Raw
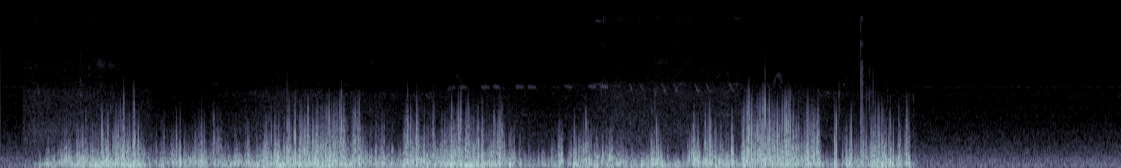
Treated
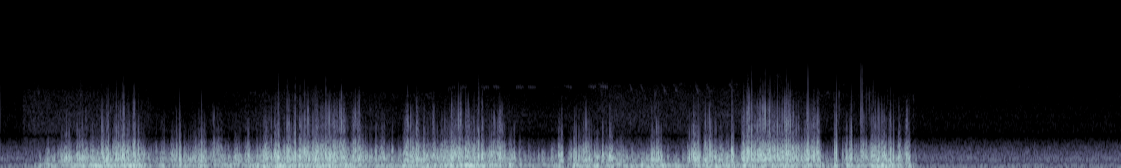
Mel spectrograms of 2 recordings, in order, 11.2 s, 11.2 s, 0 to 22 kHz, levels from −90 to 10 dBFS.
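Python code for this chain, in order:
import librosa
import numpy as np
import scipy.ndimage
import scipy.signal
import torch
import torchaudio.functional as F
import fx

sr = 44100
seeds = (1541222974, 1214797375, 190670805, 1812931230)

p1 = scipy.signal.sosfilt(scipy.signal.butter(2, 1200.0, 'lowpass', fs=sr, output='sos'), x)
p2 = fx.fixed_phaser(p1, sr, hz=320.0, stages=4)
p3 = 10.0 ** (-20.5 / 20.0) * np.tanh(p2 / 10.0 ** (-20.5 / 20.0))
p4 = p2 + (p3 * librosa.db_to_amplitude(-10.5))
p5 = fx.doppler_dist(p4, sr, depth_ms=0.16)
y = p5 * librosa.db_to_amplitude(5.0)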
